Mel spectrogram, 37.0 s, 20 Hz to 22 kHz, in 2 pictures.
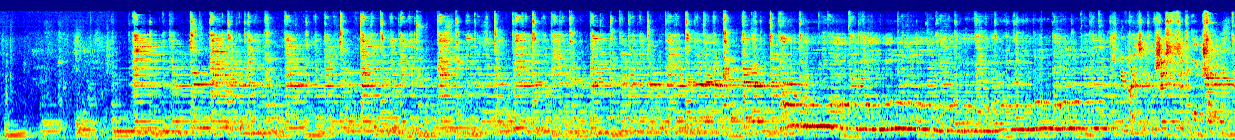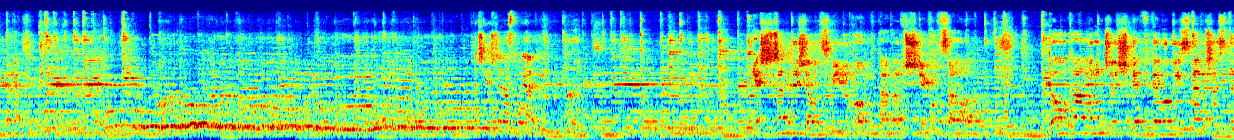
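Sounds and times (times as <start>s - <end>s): acoustic guitars: 0.0s - 37.0s
bass guitar: 0.0s - 37.0s
sustained melody line: 1.8s - 30.3s.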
